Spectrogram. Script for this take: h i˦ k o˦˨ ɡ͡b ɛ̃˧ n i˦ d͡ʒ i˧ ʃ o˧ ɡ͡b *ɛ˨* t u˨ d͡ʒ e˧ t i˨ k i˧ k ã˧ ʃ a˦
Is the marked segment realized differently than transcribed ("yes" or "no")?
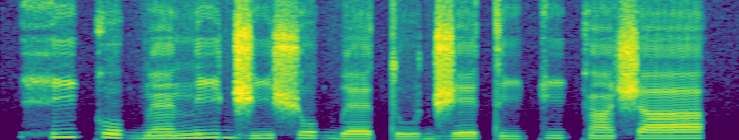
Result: no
